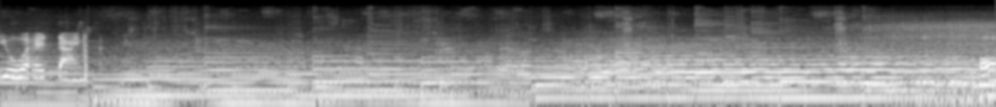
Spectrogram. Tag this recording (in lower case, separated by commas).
music, speech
